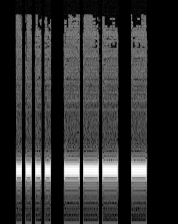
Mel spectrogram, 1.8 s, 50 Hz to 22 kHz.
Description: Morse code, heard as a keyed tone, about 25 wpm, 1000 Hz. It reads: HOT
